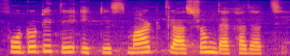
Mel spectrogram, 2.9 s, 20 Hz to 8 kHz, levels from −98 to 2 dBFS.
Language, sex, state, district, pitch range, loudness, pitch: Bengali, female, Tripura, West Tripura, 215-255 Hz, -17 LUFS, 240 Hz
